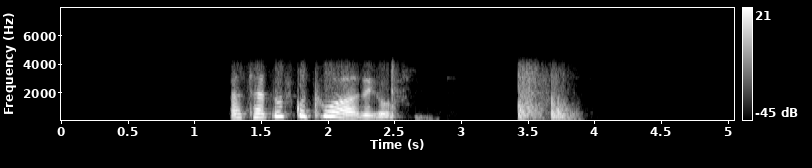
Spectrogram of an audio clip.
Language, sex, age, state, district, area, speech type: Dogri, female, 30-45, Jammu and Kashmir, Jammu, urban, conversation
